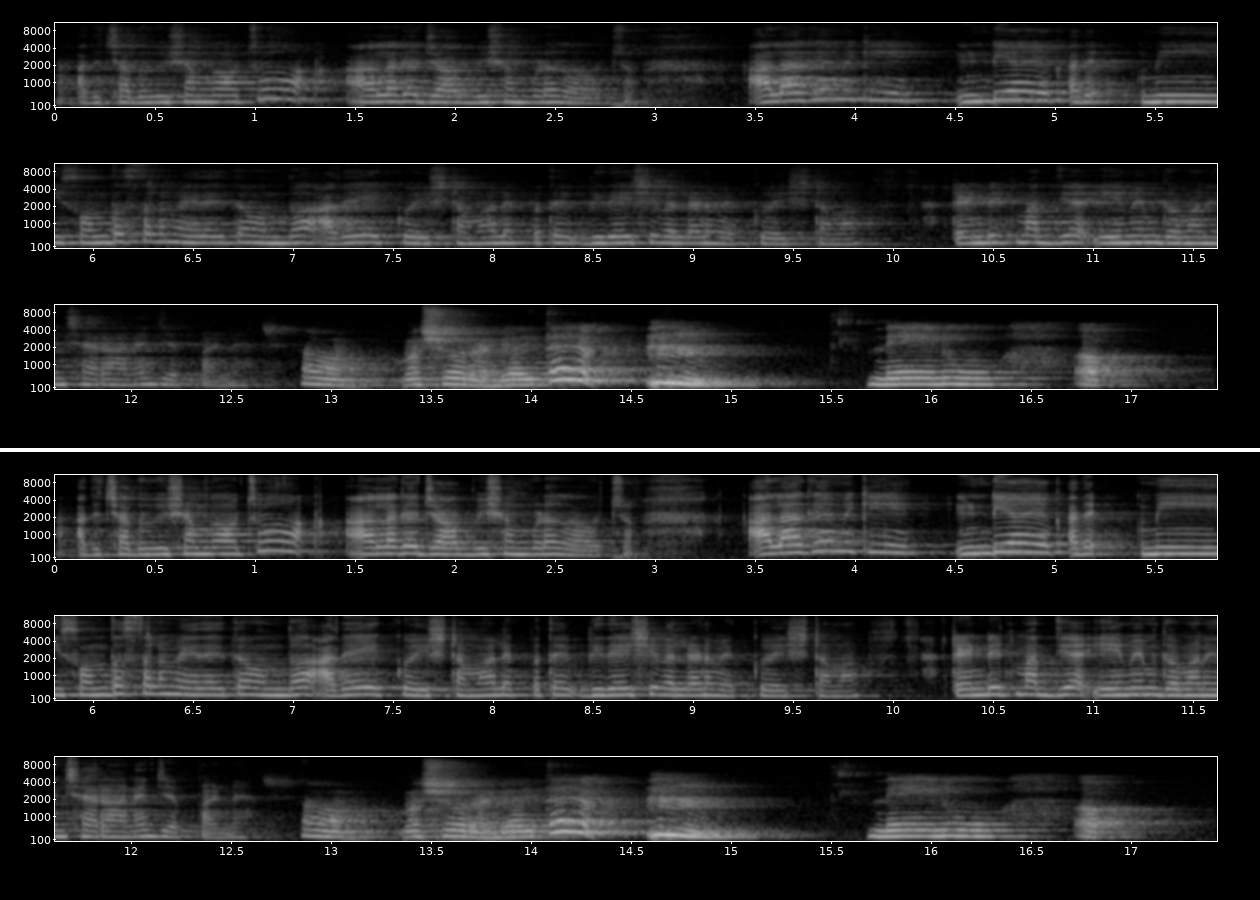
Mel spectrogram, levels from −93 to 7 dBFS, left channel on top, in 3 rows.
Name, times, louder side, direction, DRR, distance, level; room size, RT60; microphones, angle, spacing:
voice 1, 0.0-9.9 10.3-12.6, right 3 dB, 75° right, 12 dB, 0.6 m, -36 dB
voice 2, 12.8-14.3 14.6-14.9 15.7-16.8, left 1 dB, 15° left, -2 dB, 0.9 m, -28 dB
15.0 x 5.6 x 6.3 m, 0.95 s
head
